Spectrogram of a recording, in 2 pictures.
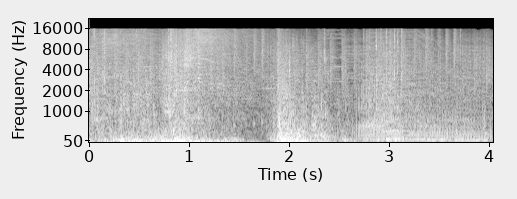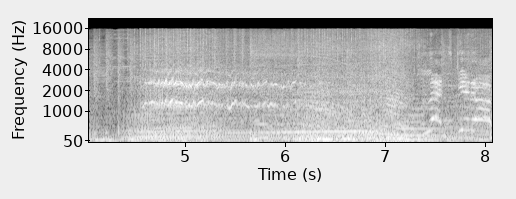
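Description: Cartoon motorcycle engines revving as the bikes start up and ride off, mixed with a music score. The engine noise is loudest in the first two seconds.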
